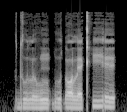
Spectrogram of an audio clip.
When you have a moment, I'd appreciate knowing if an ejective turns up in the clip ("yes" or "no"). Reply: no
